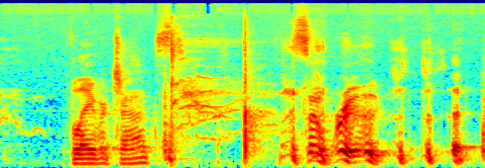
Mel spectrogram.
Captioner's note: laugh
